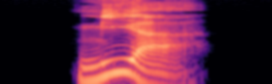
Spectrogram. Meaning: a female given name
- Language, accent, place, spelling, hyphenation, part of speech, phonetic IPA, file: German, Germany, Berlin, Mia, Mi‧a, proper noun, [ˈmiːa], De-Mia.ogg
